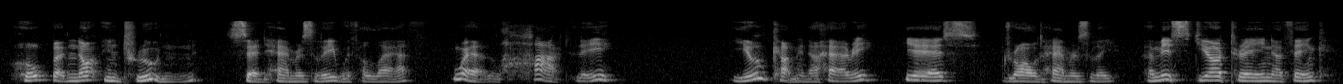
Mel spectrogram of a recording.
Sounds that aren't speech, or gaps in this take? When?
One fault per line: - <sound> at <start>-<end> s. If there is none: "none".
none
